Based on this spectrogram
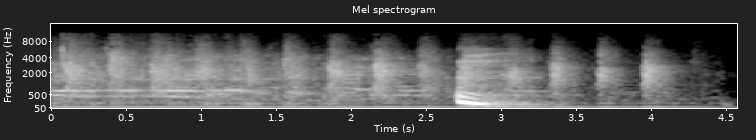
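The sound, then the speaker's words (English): A church group gives a round of applause for the nursery, with steady, moderately loud clapping that has a loose rhythmic pulse. A louder low thump briefly interrupts it, then the clapping gradually tapers off toward the end. “Let's give a round of applause for our nursery.”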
